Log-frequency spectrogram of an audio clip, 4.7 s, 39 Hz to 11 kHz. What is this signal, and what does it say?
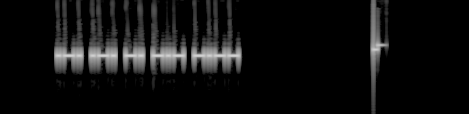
Morse code, heard as a keyed tone, about 36 wpm, 700 Hz. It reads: RRNKY
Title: Code Groups - 5 Letters - 35wpm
